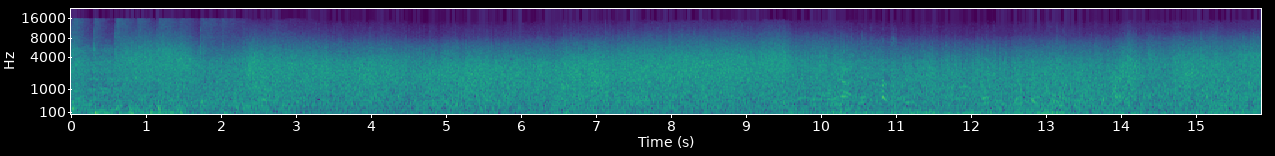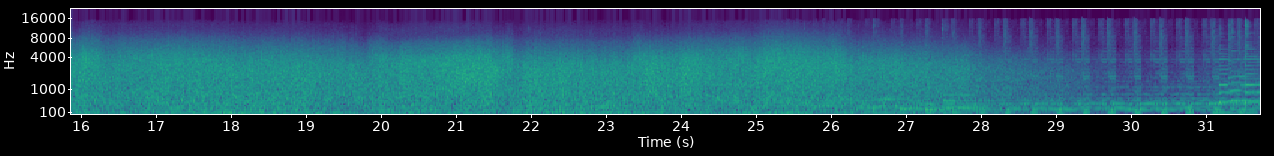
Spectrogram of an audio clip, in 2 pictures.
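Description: Wind rushing over the camera's microphone during a parachute descent under an open canopy: a steady, loud, noisy rush. Music comes back in near the end.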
